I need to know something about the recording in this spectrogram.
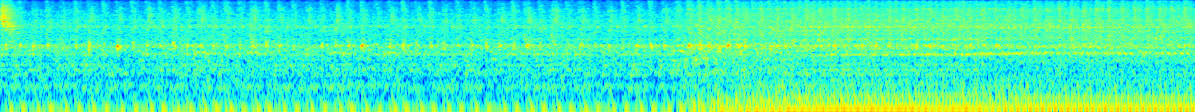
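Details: Old Triumph twin motorbike from a shed find, started cold with dirty exhausts and oil unchecked: catches and settles into a steady, even low thump that firms up after a few seconds, no knocks or misses. Healthy cold idle.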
